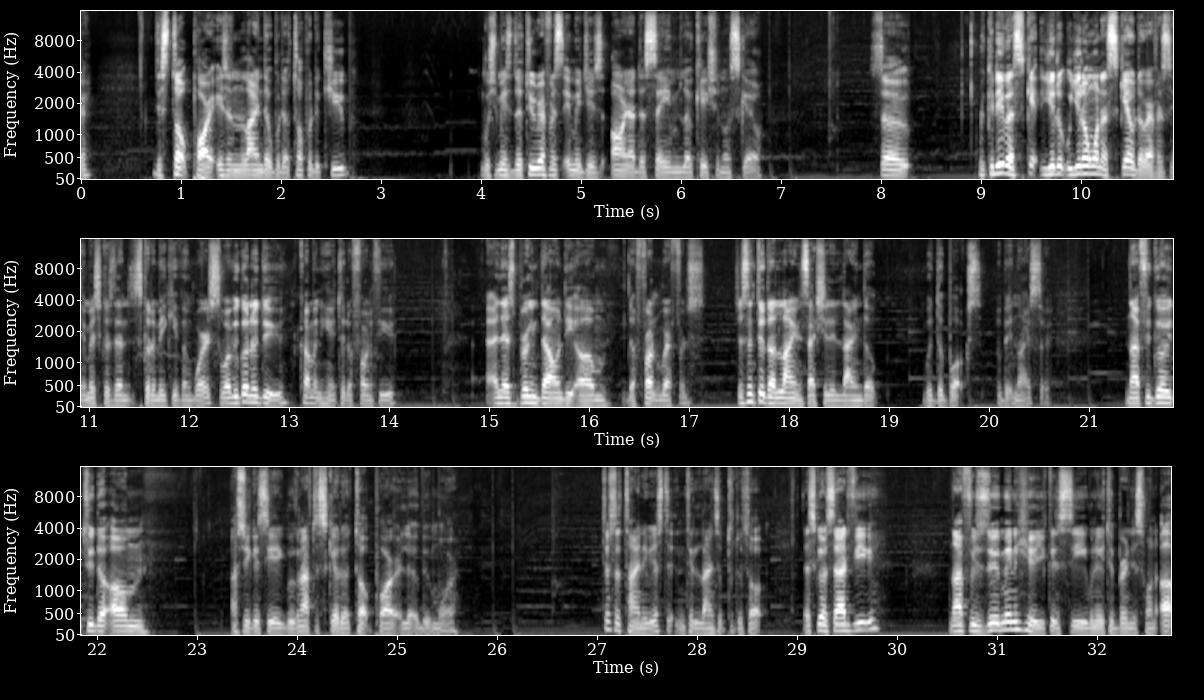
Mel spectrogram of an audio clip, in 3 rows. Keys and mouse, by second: 1.3 KP_1, 2.3 shift+middle drag, 3.9 KP_3, 5.3-6.1 right drag, 7.4 shift+middle drag, 8.9 shift+middle click, 9.2 shift+middle click, 10.2 KP_1, 11.5 shift+middle drag, 12.6 shift+middle drag, 13.2-14.3 right drag, 15.7 g, 19.7 KP_3, 20.6 KP_1, 21.5 shift+middle drag, 22.8 shift+middle drag, 23.6-24.5 right drag, 24.5 s, 28.1 KP_3, 29.4 shift+middle click, 29.9 right click, 31.0 shift+middle click, 32.3 g.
